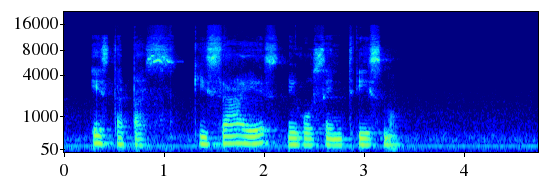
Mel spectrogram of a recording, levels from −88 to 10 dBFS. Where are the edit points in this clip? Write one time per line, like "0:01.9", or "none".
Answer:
0:01.2
0:02.2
